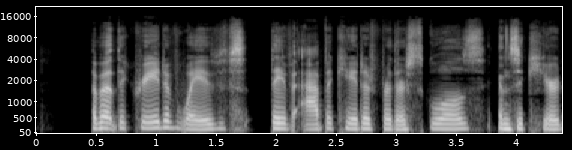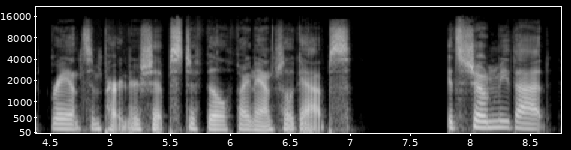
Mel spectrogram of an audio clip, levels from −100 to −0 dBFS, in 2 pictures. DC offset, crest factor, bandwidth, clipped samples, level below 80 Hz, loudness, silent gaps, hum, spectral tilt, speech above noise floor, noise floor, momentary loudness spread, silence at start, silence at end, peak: under 0.1%; 20 dB; 15 kHz; under 0.1%; -54 dBFS; -24 LUFS; 1.81-1.95 s, 7.16-7.81 s; none; -4 dB/octave; over 66 dB; under -90 dBFS; 4 LU; 0.45 s; 0.15 s; -6 dBFS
